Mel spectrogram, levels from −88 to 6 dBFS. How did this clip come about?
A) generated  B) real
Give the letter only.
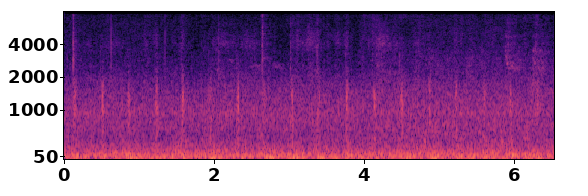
B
